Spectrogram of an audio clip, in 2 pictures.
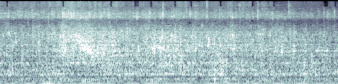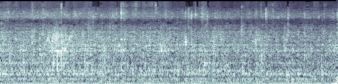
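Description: Okra fries in a pot of grease for a sausage, shrimp and okra gumbo, giving a steady, even crackling sizzle that holds at a moderate level throughout with no voices.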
